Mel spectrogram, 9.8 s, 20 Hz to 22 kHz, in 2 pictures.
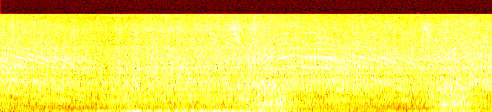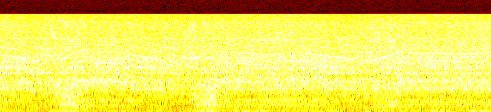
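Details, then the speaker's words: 2004 Mercedes-Benz E500 wagon, all-wheel drive, 330K miles: lumpy uneven idle and rough blips with a persistent stumbling misfire; replacing a suspected sticky lifter did not fix it, owner suspects a burnt valve and plans an engine replacement. "well there you have it obviously i have a burn valve or something of the sorts because that did not fix it the lifter did not fix the problem"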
